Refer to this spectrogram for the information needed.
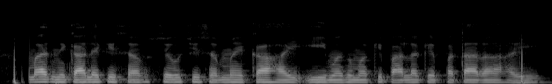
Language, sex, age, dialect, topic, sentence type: Magahi, male, 51-55, Central/Standard, agriculture, statement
